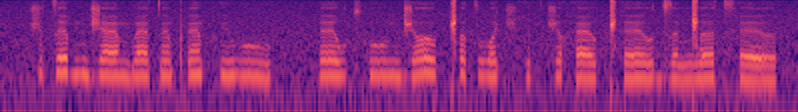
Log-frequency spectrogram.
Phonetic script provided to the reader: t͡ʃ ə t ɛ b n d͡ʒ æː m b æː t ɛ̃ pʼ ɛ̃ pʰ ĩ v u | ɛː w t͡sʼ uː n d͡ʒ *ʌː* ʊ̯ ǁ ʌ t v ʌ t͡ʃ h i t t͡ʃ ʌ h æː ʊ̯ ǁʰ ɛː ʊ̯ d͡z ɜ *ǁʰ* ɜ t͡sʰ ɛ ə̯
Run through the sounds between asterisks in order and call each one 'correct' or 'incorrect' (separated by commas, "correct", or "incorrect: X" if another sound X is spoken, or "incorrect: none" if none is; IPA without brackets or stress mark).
correct, incorrect: ŋ͡ǁ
